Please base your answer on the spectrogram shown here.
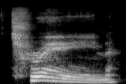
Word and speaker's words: train: Train. Train. Então dá para perceber que tem um chiadinho antes do re, certo?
